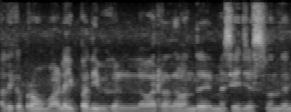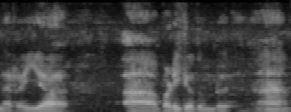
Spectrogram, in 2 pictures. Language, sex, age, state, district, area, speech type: Tamil, male, 18-30, Tamil Nadu, Pudukkottai, rural, spontaneous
